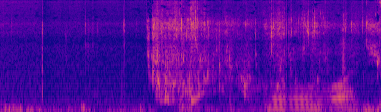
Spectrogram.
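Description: A fish splashes and thrashes in the water close by.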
